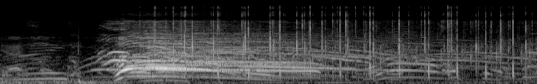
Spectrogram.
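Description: Young girls scream and cheer loudly in excitement.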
